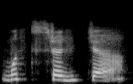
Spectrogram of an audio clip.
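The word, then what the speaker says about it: ಮುತ್ಸೃಜ್ಯ: ಹರಿಕೃಷ್ಣ ಇದೊಂದು ಉಚ್ಚರಣೆ ಶಾಸ್ತ್ರವಿಧಿಮುಜ ಮುತ್ಸೃಜ್ಜ ಮುತ್ಸೃಜ್ಜ ನೋಡಿ ಬಿಡಿಸಿದಾಗ ಶಾಸ್ತ್ರ ವಿಧಿಂ ಉತ್ಸೃಜ್ಜ ಬರುತ್ತೆ ಉತ್ಸ ಆದಮೇಲೆ ಸ ಆಮೇಲೆ ಒಟ್ರಿ ಉತ್ಸೃಜ್ಜ ವರ್ತತಿ ಹಾಗೆ ಹೇಳಿ ಶಾಸ್ತ್ರವಿಧಿ ಮುತ್ಸೃಜ್ಜ ವರ್ತತಿ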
